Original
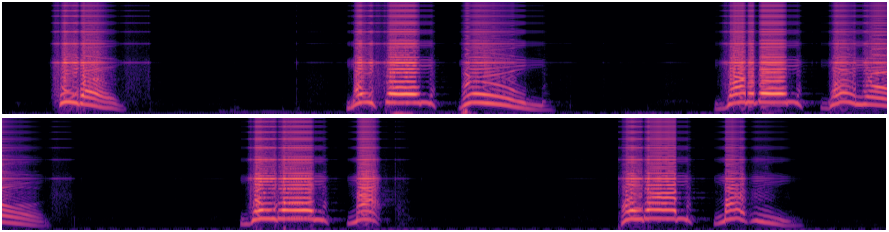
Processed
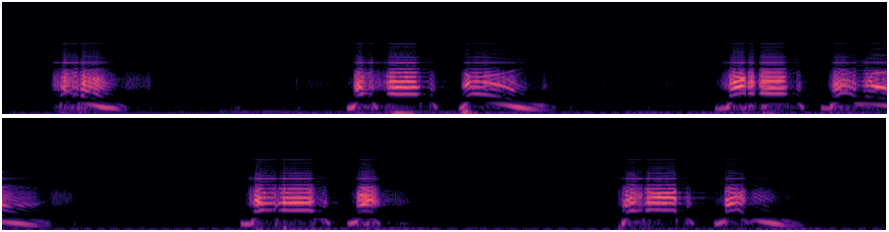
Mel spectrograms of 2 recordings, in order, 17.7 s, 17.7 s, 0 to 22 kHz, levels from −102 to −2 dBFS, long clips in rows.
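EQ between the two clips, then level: elliptic band-stop 170–870 Hz, stop band 50 dB; LPF 1500 Hz 24 dB/oct; fixed phaser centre 470 Hz, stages 8; +3.5 dB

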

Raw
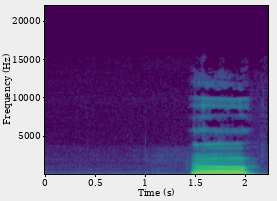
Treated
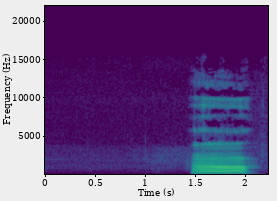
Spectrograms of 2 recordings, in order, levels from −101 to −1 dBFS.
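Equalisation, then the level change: HPF 870 Hz 12 dB/oct; 0.0 dB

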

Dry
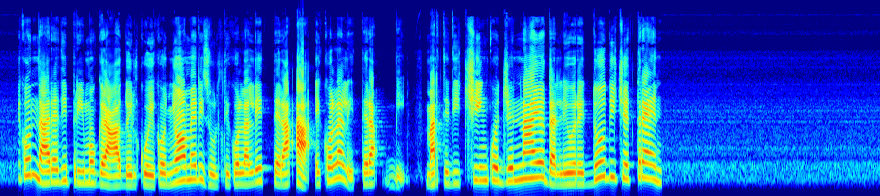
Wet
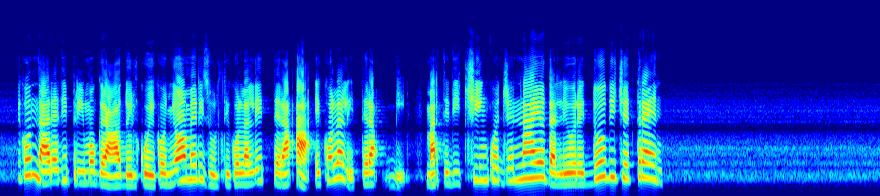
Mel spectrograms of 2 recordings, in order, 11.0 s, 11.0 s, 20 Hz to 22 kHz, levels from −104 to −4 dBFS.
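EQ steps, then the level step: BPF 170–2200 Hz; low shelf 490 Hz -4.5 dB; fixed phaser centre 330 Hz, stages 8; +4.0 dB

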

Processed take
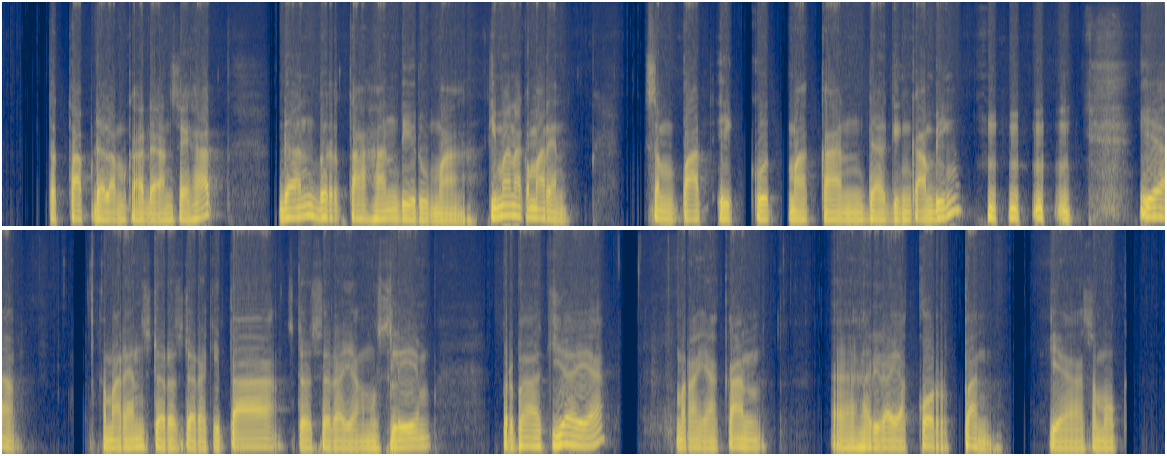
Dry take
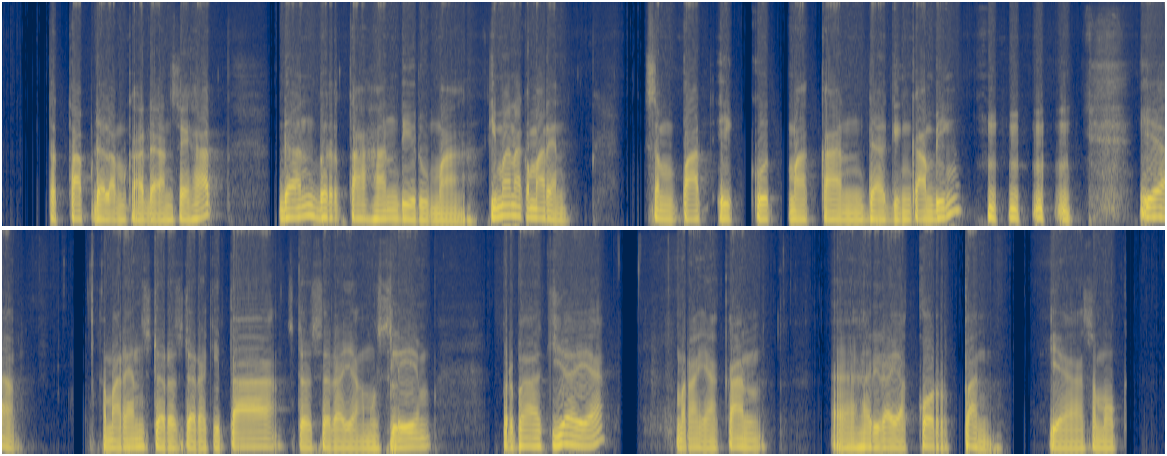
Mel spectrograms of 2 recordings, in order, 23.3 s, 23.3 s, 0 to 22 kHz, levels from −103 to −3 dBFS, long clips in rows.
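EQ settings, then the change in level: bell 180 Hz +2.5 dB; 0.0 dB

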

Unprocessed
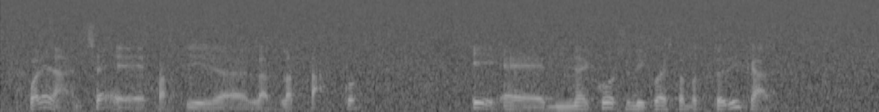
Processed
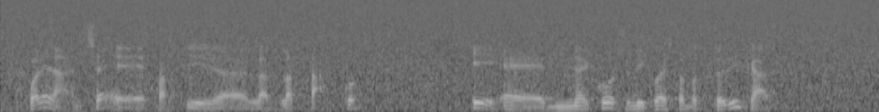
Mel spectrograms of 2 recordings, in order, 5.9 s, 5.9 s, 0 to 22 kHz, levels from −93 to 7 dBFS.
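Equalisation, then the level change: HPF 50 Hz; +4.5 dB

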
